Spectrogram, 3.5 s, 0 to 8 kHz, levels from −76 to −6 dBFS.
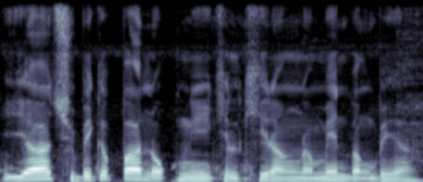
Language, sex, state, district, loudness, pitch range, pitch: Garo, male, Meghalaya, West Garo Hills, -17 LUFS, 110-145 Hz, 120 Hz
